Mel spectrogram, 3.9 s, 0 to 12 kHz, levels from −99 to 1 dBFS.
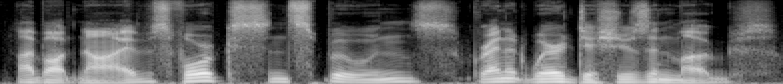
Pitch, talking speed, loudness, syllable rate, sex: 100 Hz, 170 wpm, -17 LUFS, 4.2 syllables/s, male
